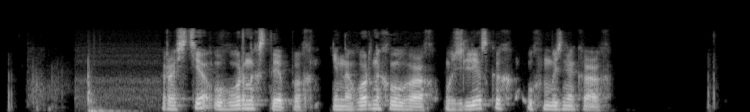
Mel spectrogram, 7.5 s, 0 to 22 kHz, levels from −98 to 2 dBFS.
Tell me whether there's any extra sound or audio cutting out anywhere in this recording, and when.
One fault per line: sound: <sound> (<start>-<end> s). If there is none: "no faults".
sound: thud (0.9-1.4 s)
